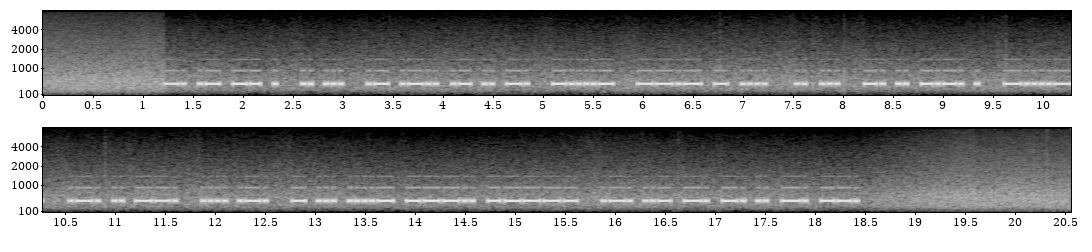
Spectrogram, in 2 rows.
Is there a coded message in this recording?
Yes: Morse code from 1.2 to 18.5 s, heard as a keyed tone, hand-sent with a bug key, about 33 wpm, 460 Hz, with radio static. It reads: NAME IS ALAIN - QTH IS NICE - RIG HR TS480 RUNNING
